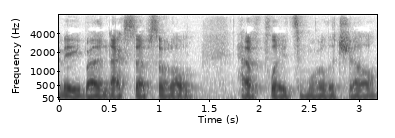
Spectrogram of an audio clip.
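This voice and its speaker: At a fairly quick pace, a man with a very deep, low pitch speaks somewhat breathily. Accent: Canadian. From Vancouver, Canada. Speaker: gaming podcaster. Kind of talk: casual solo monologue. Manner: halting, many fillers.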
